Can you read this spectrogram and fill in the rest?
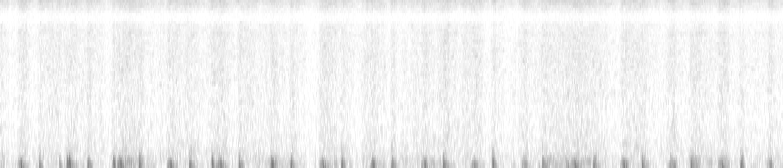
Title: Pounding Heart Sounds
